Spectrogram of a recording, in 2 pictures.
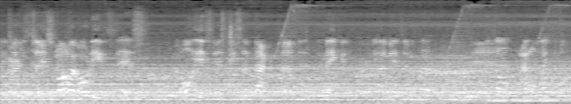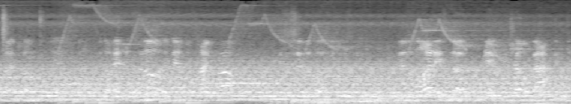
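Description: Layered experimental electronic drones: several steady held synthesizer tones, with the low notes shifting in blocks partway through. Scattered crackles and, in the second half, falling high whistling sweeps run over the drone.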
